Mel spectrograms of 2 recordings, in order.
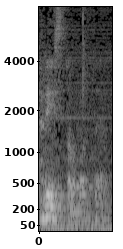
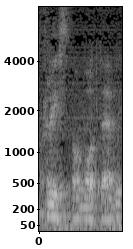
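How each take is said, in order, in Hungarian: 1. A hangsúly a Krisztó keresztnévre esik. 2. A hangsúly a Botev vezetéknévre esik. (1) "és nem" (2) "A külföldieknél is ugyanez a szabály, csak ott fordítva írják"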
